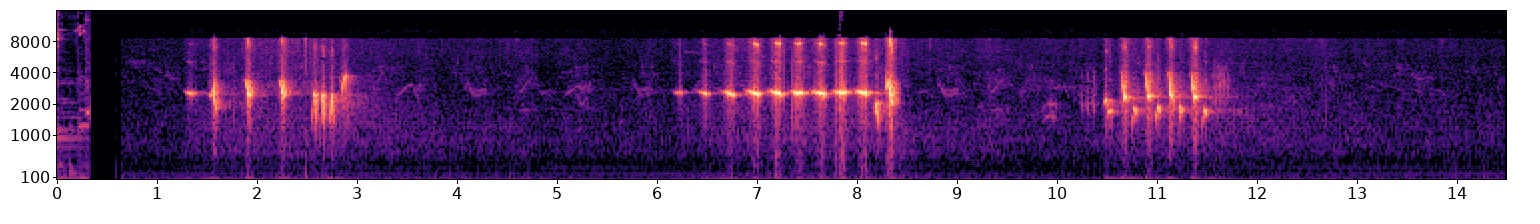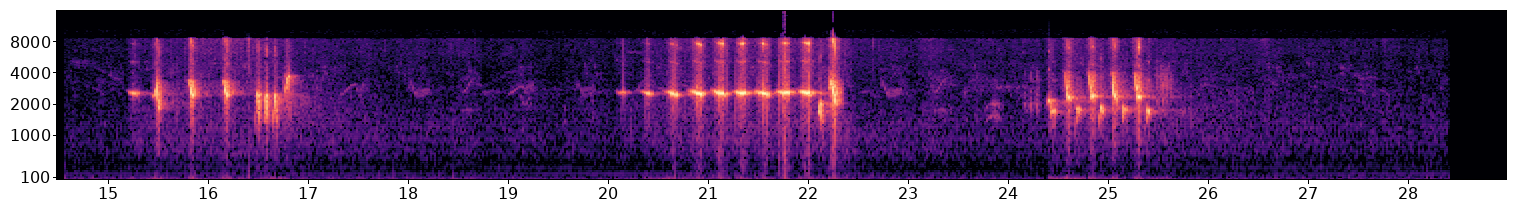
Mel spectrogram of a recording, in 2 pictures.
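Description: Bird calls in short bursts. Each sequence is a quick phrase of notes, then a fast run of about ten even, high notes, then a shorter run of lower double notes. The same sequence plays twice, with dead silence between bursts.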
